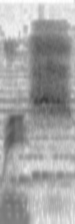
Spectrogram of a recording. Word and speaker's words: Ries: serving you oh fy her name is spelled r-i-e-s that's why i'm saying rhys and with that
